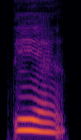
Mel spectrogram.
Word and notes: 练: liàn

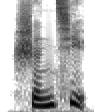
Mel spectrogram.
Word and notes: 神气: shén qì

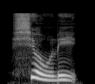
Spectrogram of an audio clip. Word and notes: 秀丽: xiù lì

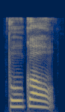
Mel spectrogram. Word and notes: 不够: bù gòu

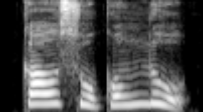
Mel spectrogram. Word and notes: 高速公路: gāo sù gōng lù

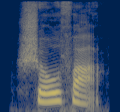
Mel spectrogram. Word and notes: 手法: shǒu fǎ

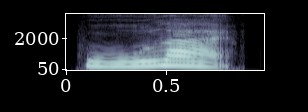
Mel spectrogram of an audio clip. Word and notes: 无赖: wú lài

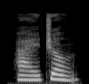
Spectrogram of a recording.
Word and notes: 癌症: ái zhèng

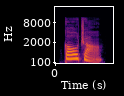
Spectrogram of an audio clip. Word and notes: 高涨: gāo zhǎng

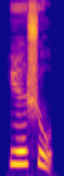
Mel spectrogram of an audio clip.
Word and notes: 约束: yuē shù

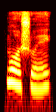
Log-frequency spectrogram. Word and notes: 墨水: mò shuǐ

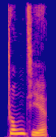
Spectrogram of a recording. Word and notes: 终结: zhōng jié

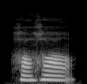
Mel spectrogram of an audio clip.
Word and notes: 好好: hǎo hǎo

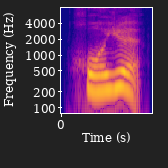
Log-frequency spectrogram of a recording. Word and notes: 活跃: huó yuè

